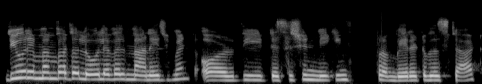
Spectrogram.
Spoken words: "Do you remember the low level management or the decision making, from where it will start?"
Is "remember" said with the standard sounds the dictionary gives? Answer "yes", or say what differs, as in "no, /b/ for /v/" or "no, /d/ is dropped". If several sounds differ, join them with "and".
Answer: yes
